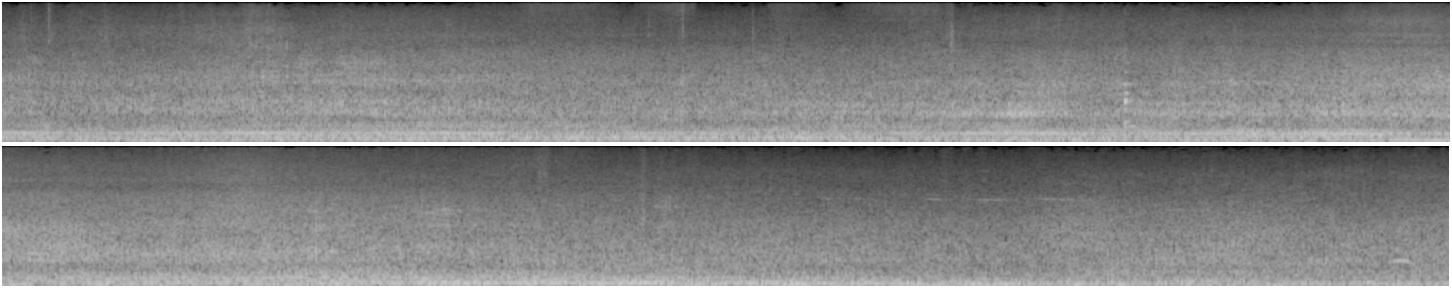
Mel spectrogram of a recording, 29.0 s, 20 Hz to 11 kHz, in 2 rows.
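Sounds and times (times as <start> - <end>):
car engines running: 0.0 - 28.9.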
